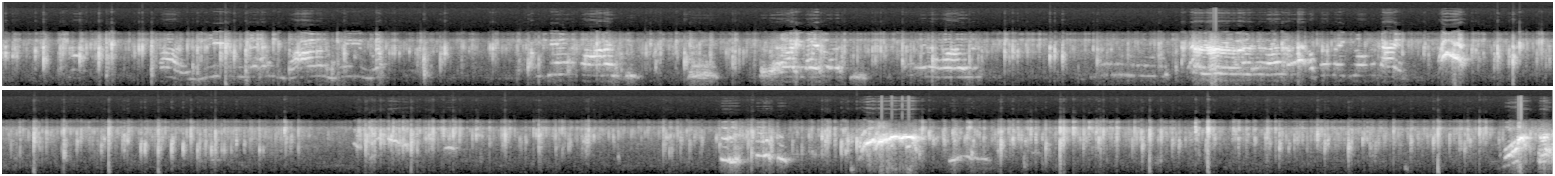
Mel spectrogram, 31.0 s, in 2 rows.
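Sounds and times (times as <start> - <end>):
rain patter: 0.0 - 31.0
child calling out: 5.4 - 9.8, 11.0 - 14.8, 24.1 - 25.4, 30.5 - 31.0.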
